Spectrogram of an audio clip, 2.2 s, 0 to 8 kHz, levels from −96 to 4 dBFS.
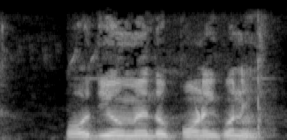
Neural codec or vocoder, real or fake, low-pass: none; real; 7.2 kHz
